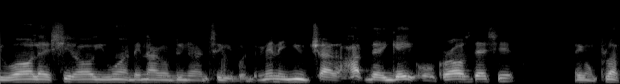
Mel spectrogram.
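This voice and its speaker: This is a man with an unremarkable speaking voice at a medium pitch. He talks at a fairly quick pace with ordinary pitch variation. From Washington DC, Southeast. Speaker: rapper. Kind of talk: casual chat.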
